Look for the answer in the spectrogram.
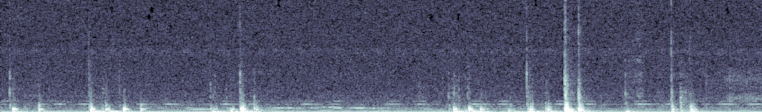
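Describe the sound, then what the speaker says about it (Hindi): Computer keyboard keys typed in short irregular bursts of crisp clicks, fairly close, with a faint steady hum underneath and no talking. "यहाँ पे टाइप करता हूँ"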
